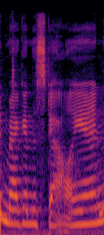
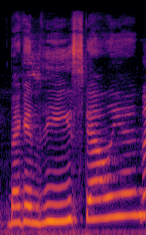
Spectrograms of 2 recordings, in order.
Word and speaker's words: Megan Thee Stallion: So I say Megan Thee Stallion. – Yeah, that's what it is. – But it's spelled T-H-E-E. Megan Thee Stallion.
